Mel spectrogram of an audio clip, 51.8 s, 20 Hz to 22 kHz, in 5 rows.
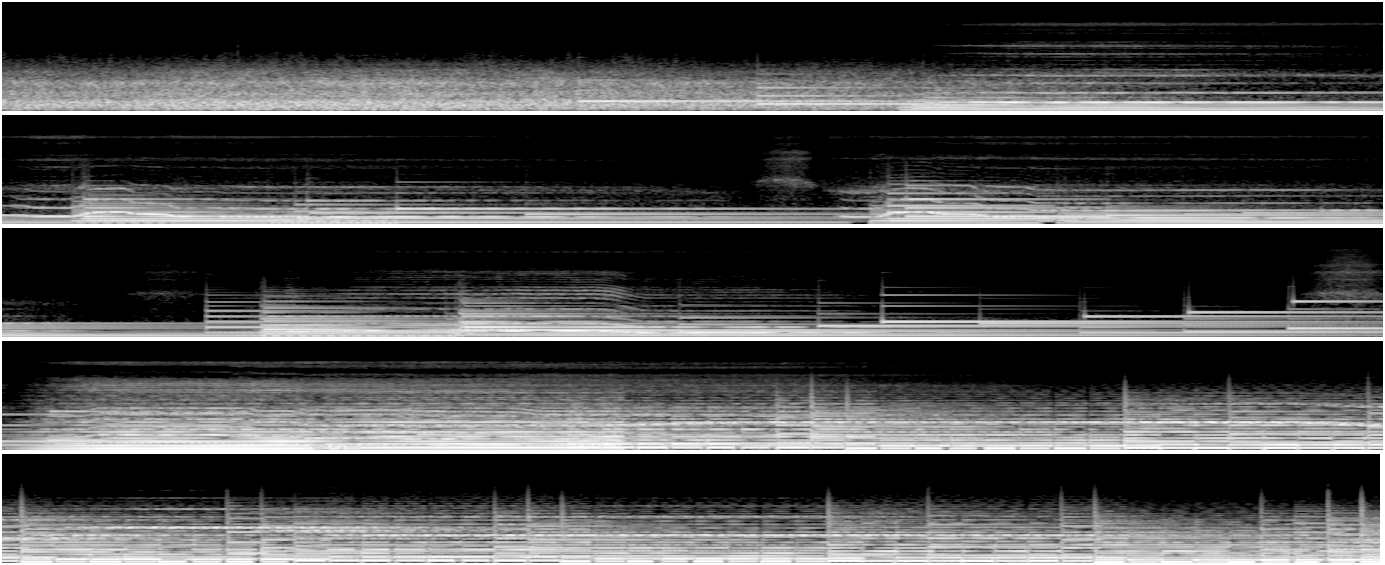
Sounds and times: Music: 4.3 - 51.7.

